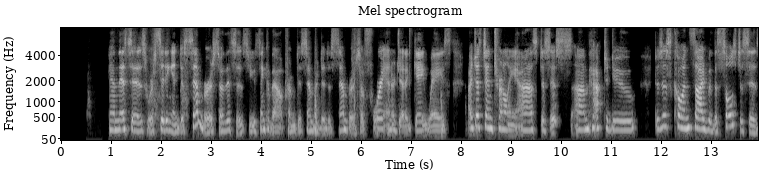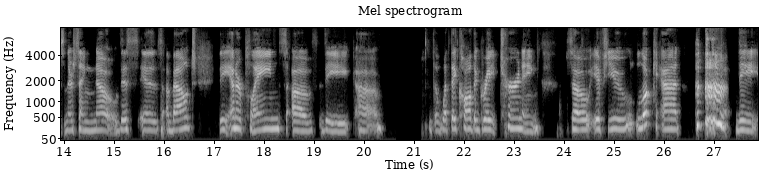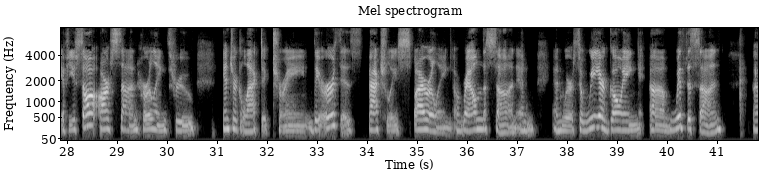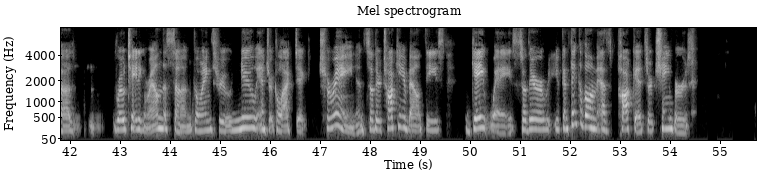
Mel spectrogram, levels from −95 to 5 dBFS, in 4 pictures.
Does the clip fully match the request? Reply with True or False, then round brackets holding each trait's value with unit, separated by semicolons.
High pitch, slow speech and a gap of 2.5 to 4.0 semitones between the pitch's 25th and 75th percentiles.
True (225 Hz; 130 wpm; 3.3 semitones)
